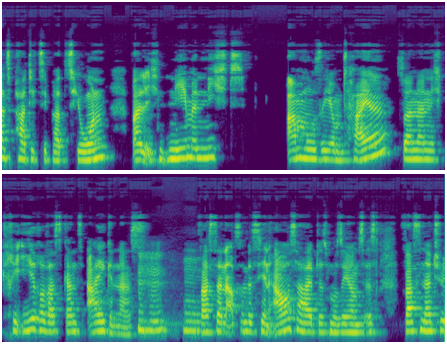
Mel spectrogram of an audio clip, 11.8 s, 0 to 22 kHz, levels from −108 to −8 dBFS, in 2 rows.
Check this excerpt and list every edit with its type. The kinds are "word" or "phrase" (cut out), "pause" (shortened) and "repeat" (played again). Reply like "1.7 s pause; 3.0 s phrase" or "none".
none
